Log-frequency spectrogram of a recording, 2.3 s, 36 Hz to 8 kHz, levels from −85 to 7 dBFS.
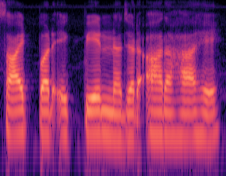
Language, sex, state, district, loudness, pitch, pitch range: Hindi, male, Assam, Kamrup Metropolitan, -18 LUFS, 130 Hz, 125-130 Hz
